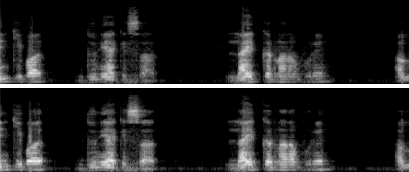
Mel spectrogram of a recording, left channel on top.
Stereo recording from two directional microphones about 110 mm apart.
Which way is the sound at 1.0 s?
35° left (ahead or behind).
